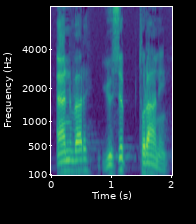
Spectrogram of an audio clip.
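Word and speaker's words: Anwar Yusuf Turani: is anir yusf trani it's pronounced in ugar language Anar yusf Tani and I am the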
